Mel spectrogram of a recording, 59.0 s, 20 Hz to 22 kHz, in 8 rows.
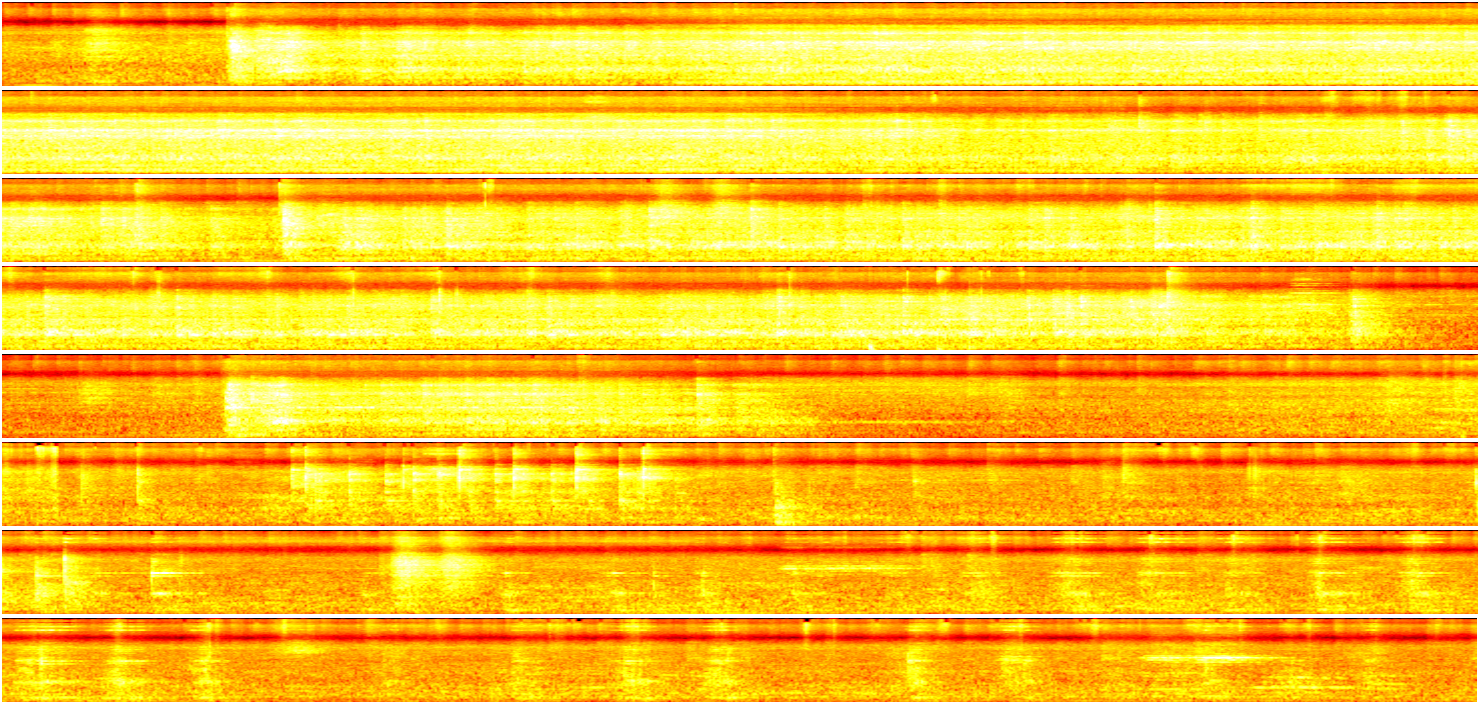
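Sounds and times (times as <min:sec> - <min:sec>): lathe running: 0:01.1 - 0:29.3, 0:30.6 - 0:33.9, 0:44.2 - 0:59.0.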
